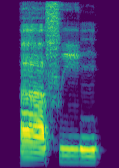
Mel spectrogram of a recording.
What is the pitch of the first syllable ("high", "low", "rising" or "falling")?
low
